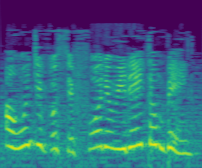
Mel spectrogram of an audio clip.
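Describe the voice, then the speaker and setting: An insistent young sister. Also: female voice, very high voice, a little slow, soft background music. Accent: Brazilian Portuguese. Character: stubborn, worried young sister.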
